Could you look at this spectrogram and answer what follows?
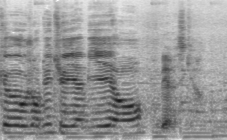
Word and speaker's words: Berezka: Donc aujourd'hui, tu es habillé en Beresca. Bereska ou Berosca, selon comment on prononce et selon le camouflage qui a dessus.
